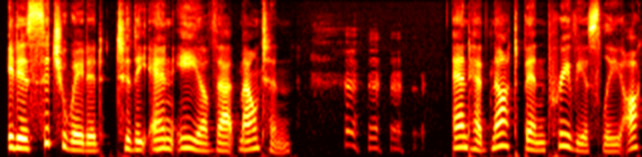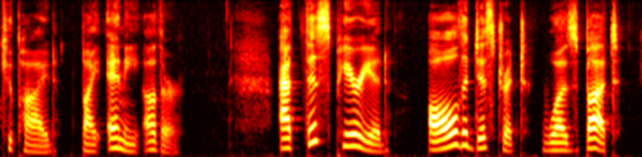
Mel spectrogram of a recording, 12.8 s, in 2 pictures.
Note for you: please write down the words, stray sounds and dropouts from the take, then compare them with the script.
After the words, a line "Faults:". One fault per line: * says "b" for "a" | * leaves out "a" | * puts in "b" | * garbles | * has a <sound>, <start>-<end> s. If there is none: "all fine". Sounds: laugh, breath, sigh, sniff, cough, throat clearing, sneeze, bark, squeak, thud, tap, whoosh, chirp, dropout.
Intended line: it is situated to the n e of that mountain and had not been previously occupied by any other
it is situated to the n e of that mountain and had not been previously occupied by any other at this period all the district was but
Faults:
* has a laugh, 3.1-4.3 s
* puts in "at this period all the district was but"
